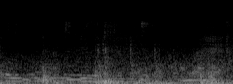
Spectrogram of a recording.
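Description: Several people talking indistinctly in a lecture hall, with a few light knocks.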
